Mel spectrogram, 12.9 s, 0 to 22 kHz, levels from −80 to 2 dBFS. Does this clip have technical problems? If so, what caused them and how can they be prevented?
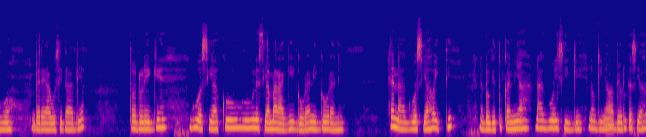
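Yes, there are compressed frames skipped at 12.56 s. About one frame goes missing or gets rejected by the decoder, so the speech jumps ahead by a few tens of milliseconds, which fits a frame of around 23 ms. To prevent it, check file integrity after transfer and keep the encoded stream free of truncation or corruption.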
